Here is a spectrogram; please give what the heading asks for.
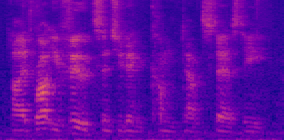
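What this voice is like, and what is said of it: Character voice with British accent. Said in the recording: “He's British now. ... had that accent ... sort of. I'm really bad with the voices lately”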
